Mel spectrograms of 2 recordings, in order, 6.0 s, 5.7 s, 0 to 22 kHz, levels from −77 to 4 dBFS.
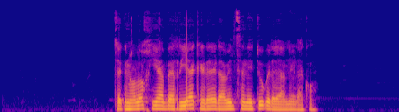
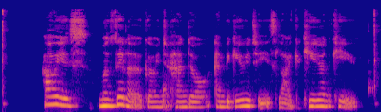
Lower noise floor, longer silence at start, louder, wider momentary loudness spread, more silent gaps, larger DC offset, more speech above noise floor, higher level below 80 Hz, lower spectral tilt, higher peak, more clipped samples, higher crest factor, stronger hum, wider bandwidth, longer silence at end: second, -67 dBFS vs -78 dBFS; first, 1.7 s vs 0.05 s; first, -16 LUFS vs -22 LUFS; about the same, 9 LU vs 11 LU; neither; neither; second, 52 dB vs 56 dB; first, -46 dBFS vs -70 dBFS; first, -8 dB/octave vs -4 dB/octave; about the same, -2 dBFS vs 0 dBFS; neither; second, 16 dB vs 22 dB; neither; second, 14.5 kHz vs 16 kHz; first, 1.25 s vs 0.05 s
